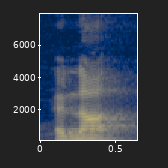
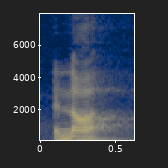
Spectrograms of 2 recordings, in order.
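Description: Both takes have the same delivery.

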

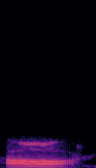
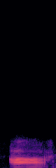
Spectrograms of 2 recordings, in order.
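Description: First: The vowel glides into another sound. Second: The vowel stays steady without gliding. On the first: The speaker calls it wrong. "It's not ah. It doesn't glide" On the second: The speaker calls it right. "the vowel sounds are flat. So A is ah"

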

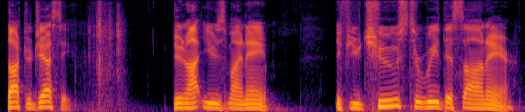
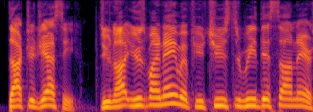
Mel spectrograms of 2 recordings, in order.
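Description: First: There is a sentence break after "my name". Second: It is read as one sentence without a break.

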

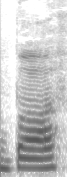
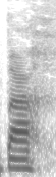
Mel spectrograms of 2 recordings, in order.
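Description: First: Bath has a long, broad southern English vowel. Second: Bath has a short, flat vowel like classmates'.

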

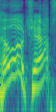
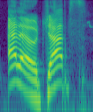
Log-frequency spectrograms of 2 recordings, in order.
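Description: First: It is said in a plain American accent. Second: It is said in a put-on British accent.

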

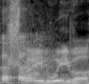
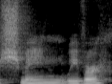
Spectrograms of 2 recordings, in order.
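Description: First: It is said in a New York accent. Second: It is said in the speaker's plain accent.

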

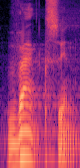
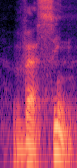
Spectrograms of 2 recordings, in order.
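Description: First: The stress is on the first syllable. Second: The stress is on the second syllable. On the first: The speaker calls it right. "重音放在前面，变成vaccine" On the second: The speaker calls it wrong. "学生往往会念成vaccine"

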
